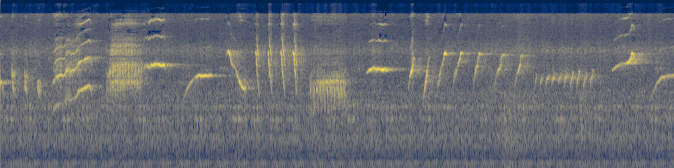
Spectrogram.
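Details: Long-tailed shrike in lively song, used to prompt a silent shrike to sing: varied whistled slurs, short rising and falling notes and quick buzzy clicks at high pitch, with a steady low hum underneath.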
